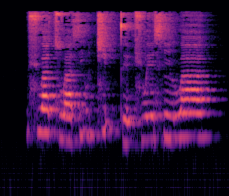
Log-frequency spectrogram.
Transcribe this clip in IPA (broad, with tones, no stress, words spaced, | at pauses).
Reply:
ɕwa˦t͡swa˨˩sju˦t͡ɕe˦ʔ t̪e˨ʔɕwe˦sĩ˥˧ lwa˦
